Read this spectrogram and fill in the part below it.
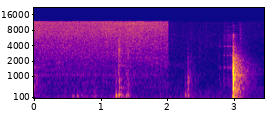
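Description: Mushrooms browning in a hot pan give a soft, steady sizzle that cuts off abruptly, followed by a couple of light scrapes and a single clanking knock of utensil on metal.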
